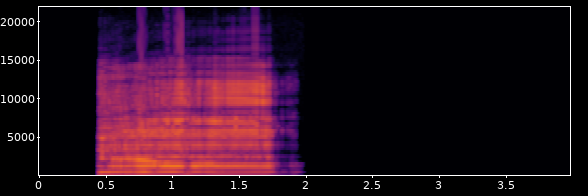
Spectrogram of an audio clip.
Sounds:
burping

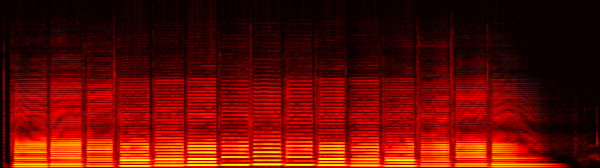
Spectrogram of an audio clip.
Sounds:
music, musical instrument, woodwind instrument

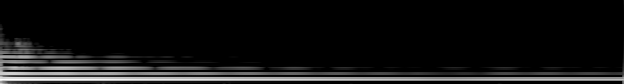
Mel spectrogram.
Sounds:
guitar, musical instrument, music, bass guitar, plucked string instrument

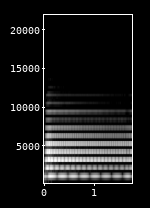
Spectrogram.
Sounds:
music, musical instrument, accordion

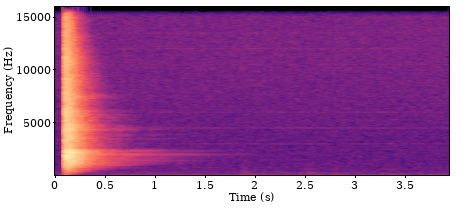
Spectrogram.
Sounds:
clapping, hands

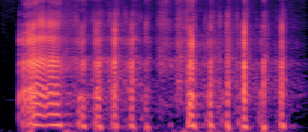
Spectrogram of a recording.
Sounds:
laughter, human voice

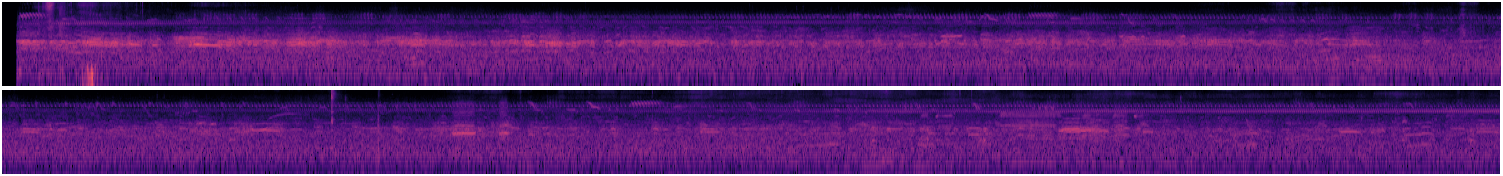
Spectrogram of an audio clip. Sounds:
animal, bird, wild animals, bird song

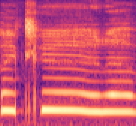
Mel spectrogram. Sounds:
human voice, singing

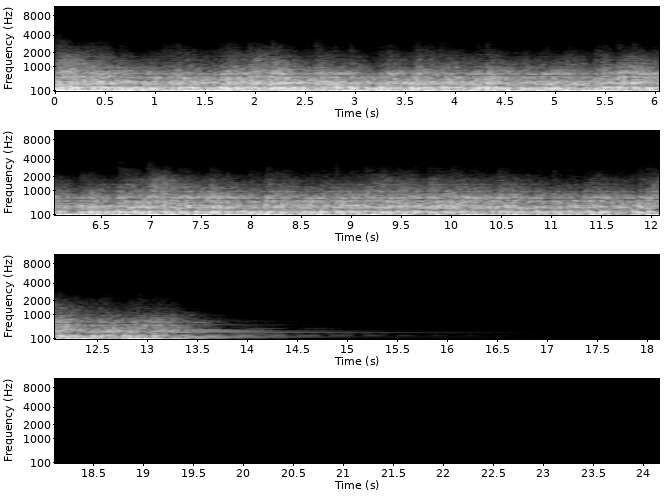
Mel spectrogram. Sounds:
drum, music, percussion, musical instrument

